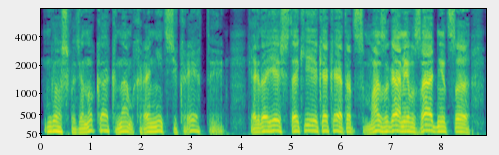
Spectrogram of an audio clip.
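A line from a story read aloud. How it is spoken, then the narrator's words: Weary question. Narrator (Russian): устало задавался вопросом Роузмонд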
